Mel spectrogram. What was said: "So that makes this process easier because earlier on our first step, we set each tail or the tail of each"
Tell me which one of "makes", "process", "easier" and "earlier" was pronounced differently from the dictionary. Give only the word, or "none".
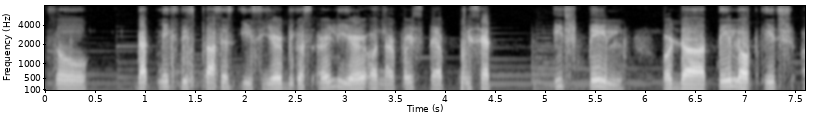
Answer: easier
